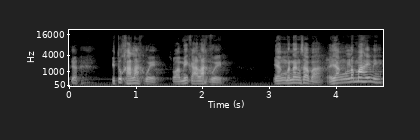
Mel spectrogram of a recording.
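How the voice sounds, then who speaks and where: A man preaching a sermon at a church service, lively and joking, constantly throwing questions at the congregation. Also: a little high, moderate pace. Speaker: pastor.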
